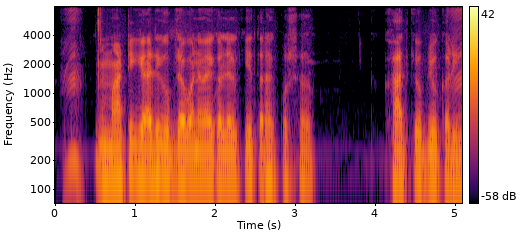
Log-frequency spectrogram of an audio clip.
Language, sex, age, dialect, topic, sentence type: Maithili, male, 31-35, Southern/Standard, agriculture, question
